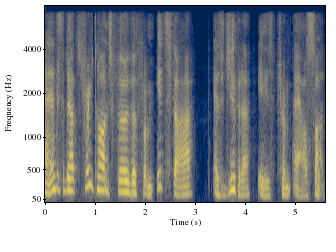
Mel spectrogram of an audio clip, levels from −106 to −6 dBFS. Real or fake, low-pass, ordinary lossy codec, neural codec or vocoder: fake; 7.2 kHz; AAC, 32 kbps; codec, 24 kHz, 1.5 kbps, HILCodec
